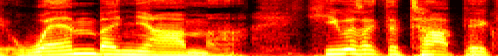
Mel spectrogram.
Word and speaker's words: Wembanyama: Wembanyama. Wembanyama. That's how you say it. Wembanyama.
